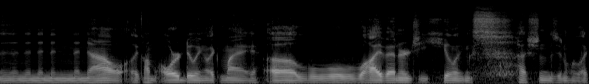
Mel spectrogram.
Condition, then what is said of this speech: Stuttering. I'm always like, well, fuck, you know, I'm going to stutter and they're not going to know what's going on.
